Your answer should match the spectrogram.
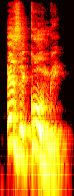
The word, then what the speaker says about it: Ezekome: I want to pronounce I pronounce it the way Igbo people are pronouncing it I'm a typical Igbo man the real name of ezekome is ezekomi that is the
